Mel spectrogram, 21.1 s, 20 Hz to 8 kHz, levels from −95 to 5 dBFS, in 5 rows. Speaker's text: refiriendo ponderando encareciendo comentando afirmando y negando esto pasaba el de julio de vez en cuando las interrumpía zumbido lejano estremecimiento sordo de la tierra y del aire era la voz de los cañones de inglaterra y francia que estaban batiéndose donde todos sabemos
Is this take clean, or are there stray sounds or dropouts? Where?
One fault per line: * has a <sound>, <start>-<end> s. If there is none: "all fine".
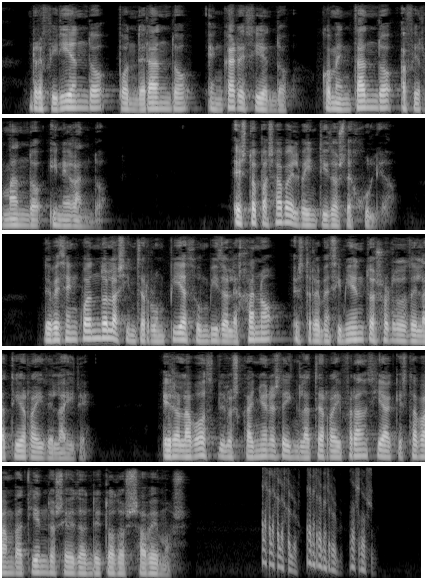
* has a chirp, 19.5-20.7 s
